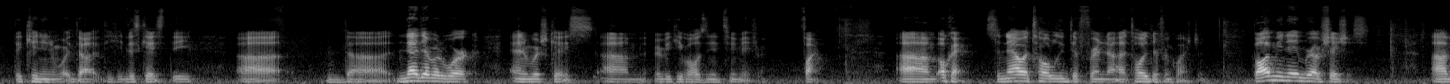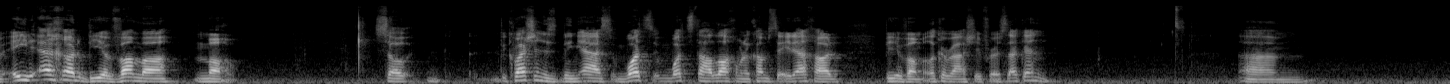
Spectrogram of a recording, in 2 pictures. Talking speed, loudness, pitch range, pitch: 130 wpm, -24 LUFS, 115-145 Hz, 125 Hz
